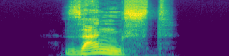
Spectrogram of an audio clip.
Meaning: second-person singular preterite of singen
- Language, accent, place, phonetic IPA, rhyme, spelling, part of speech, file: German, Germany, Berlin, [zaŋst], -aŋst, sangst, verb, De-sangst.ogg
